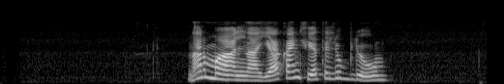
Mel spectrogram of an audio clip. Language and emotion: Russian, positive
